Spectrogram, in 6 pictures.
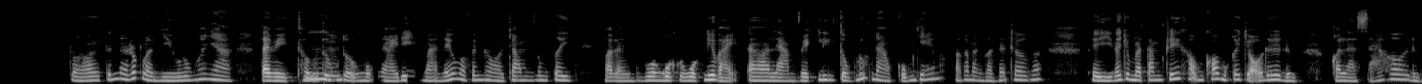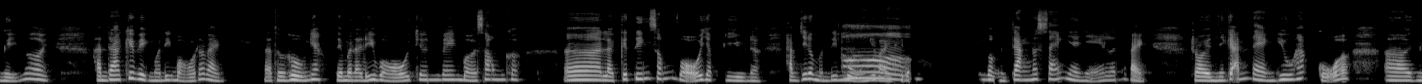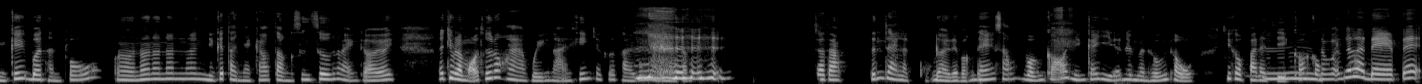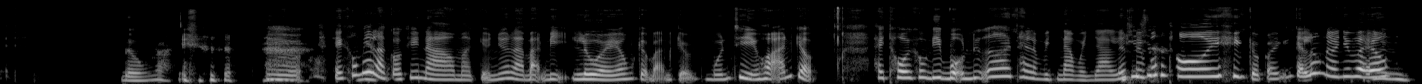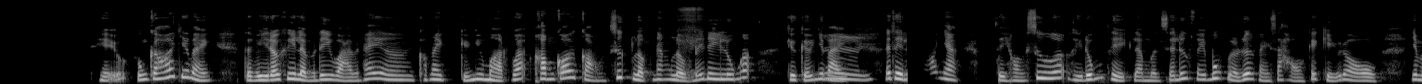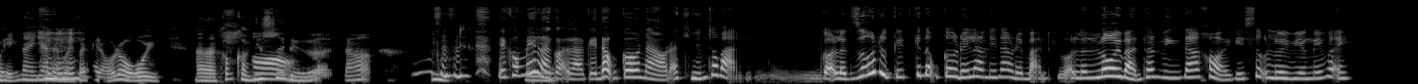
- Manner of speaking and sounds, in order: tapping; unintelligible speech; laugh; sniff; other background noise; laugh; tsk; laugh; sniff; laugh; laugh
- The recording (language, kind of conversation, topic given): Vietnamese, podcast, Nếu chỉ có 30 phút rảnh, bạn sẽ làm gì?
